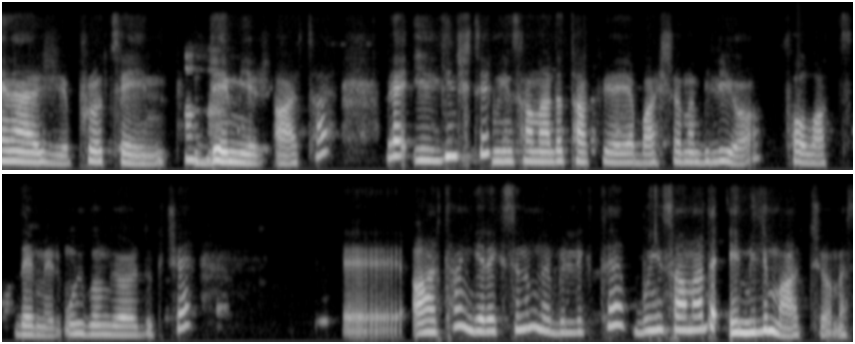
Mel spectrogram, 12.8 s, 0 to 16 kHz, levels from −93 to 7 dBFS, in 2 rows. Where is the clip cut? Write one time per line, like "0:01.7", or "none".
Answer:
0:01.3
0:02.0
0:03.7
0:06.9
